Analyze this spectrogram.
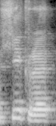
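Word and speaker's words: xícara: would say um now she is spelled x i k r a with the x having an sh sound and shikra is an alternative word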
